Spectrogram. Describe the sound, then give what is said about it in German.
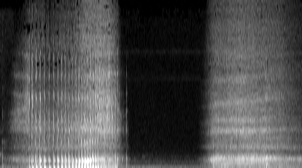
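A person snores loudly in their sleep, a rattling, vibrating inhale lasting over a second, then a pause and a softer, breathy exhale, with no talking. “Und wenn die Erschlaffung oder der Rachen noch enger ist, weil die Zunge einfach viel zu hoch und, und viel zu weit hinten liegt, dann kommt es nicht nur zur Engstellung des Rachens und zum Schnarchen, sondern zu einem kompletten Atemstillstand.”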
